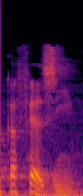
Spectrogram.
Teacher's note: A sílaba que era tônica, ela não vira sílaba átona, não. Ela vira sílaba subtônica.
